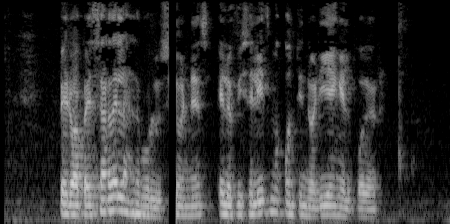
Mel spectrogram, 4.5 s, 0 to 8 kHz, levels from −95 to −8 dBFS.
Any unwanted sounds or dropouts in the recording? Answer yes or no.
yes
